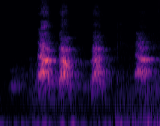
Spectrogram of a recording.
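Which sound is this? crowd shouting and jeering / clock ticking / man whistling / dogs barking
dogs barking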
